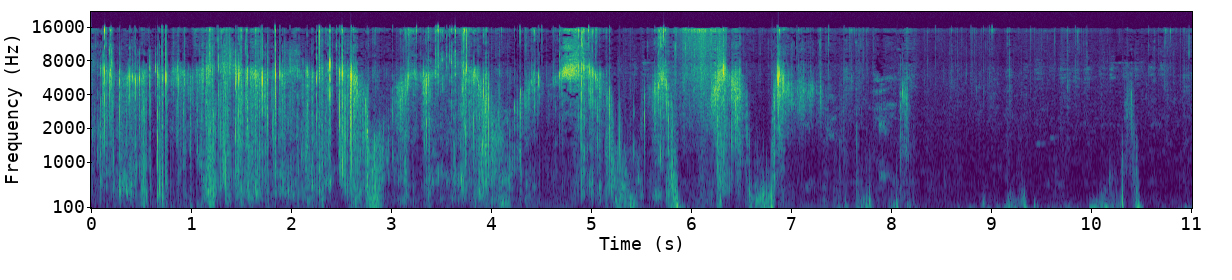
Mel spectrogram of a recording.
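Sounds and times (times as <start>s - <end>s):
rustling handling noise: 0.0s - 11.0s.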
